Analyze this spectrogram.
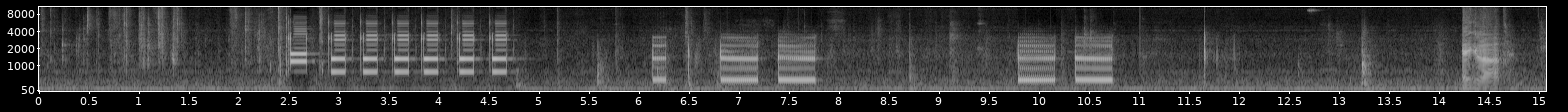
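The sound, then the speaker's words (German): A quick run of about seven steady touch-tone beeps as a phone number is dialed from the Raststätte Brönko rest stop, followed by the trilling rings of a telephone coming in short bursts, with pauses and faint background noise between them. “Oh, ja, okay, ist ja gut. Ich ruf ihn an.”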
